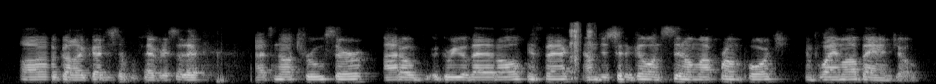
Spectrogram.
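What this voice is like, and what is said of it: Exaggerated redneck American accent. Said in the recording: “your redneck impersonation, even more redneck than last time ... That was bad.”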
